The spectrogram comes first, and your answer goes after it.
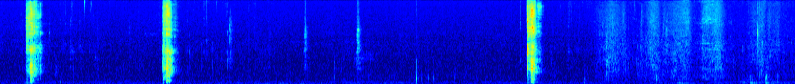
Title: Coughing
